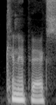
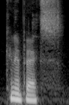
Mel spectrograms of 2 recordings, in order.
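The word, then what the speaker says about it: Knipex: Just learned this morning that the K is pronounced. It really is Kipex. Yeah, Kipex.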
